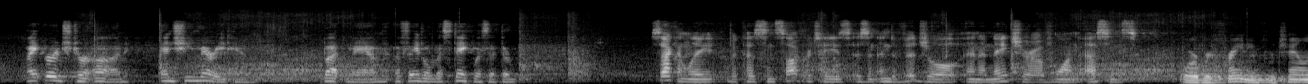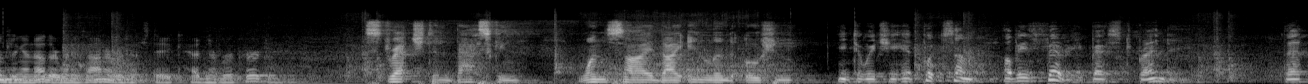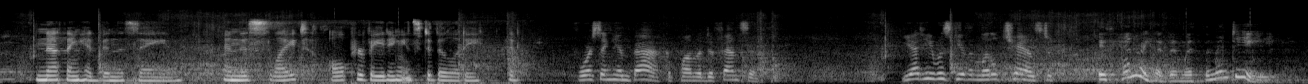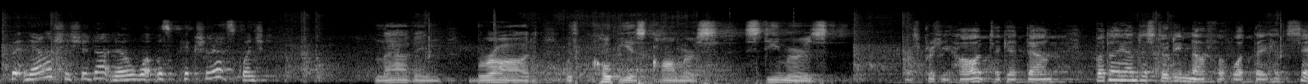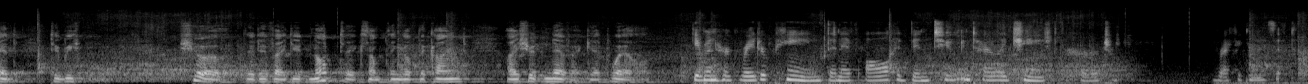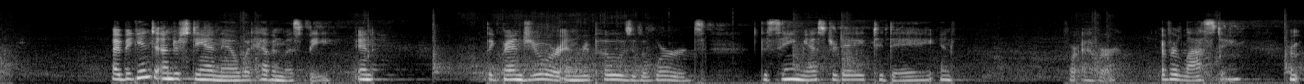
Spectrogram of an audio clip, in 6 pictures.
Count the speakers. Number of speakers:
8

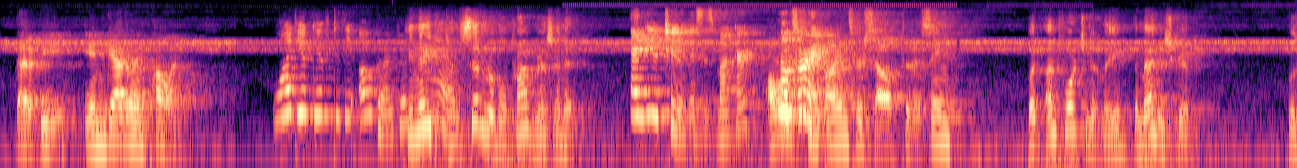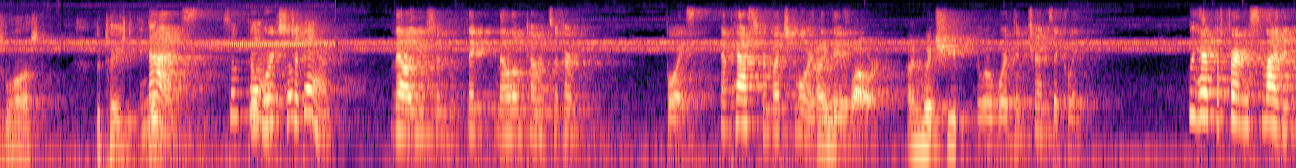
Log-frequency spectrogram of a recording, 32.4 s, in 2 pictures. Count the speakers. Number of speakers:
4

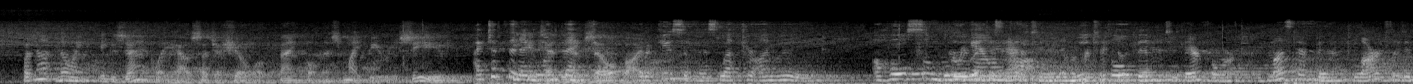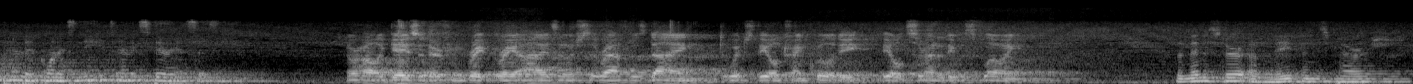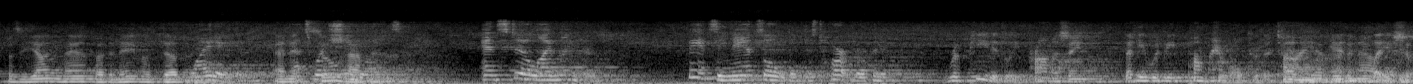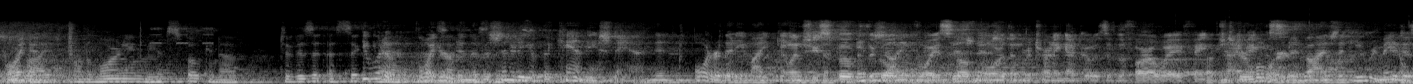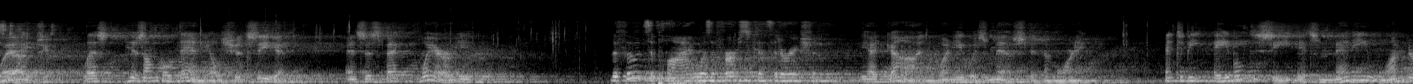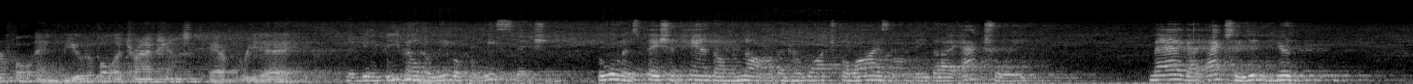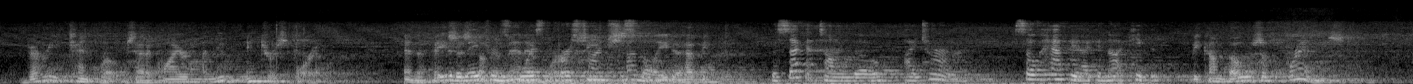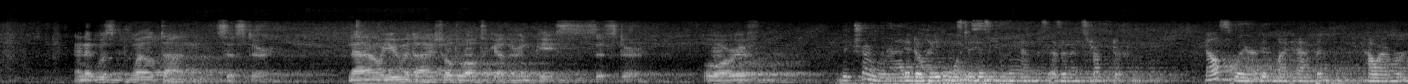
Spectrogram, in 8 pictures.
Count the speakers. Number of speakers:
5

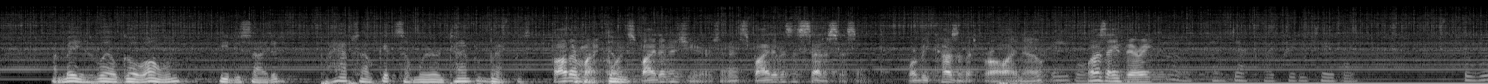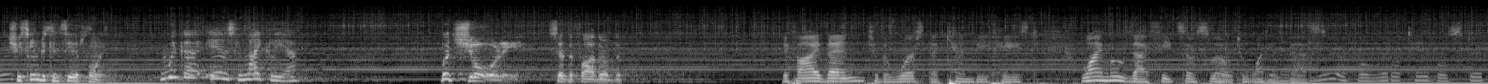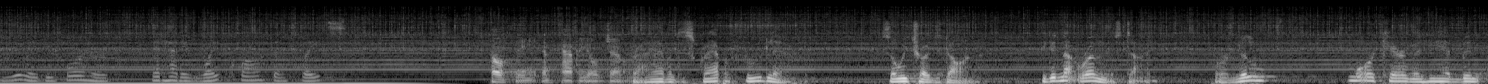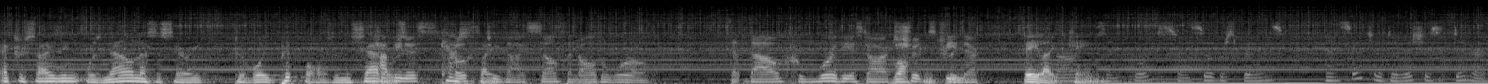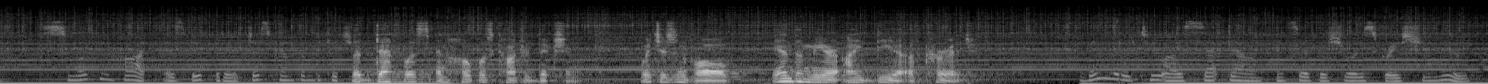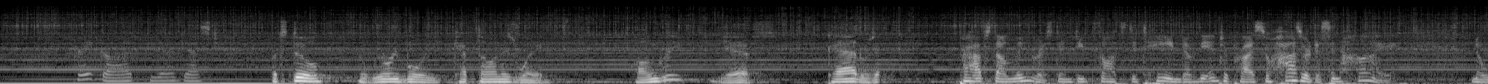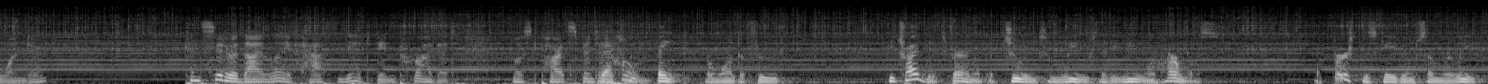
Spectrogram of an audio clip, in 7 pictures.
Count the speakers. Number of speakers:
5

